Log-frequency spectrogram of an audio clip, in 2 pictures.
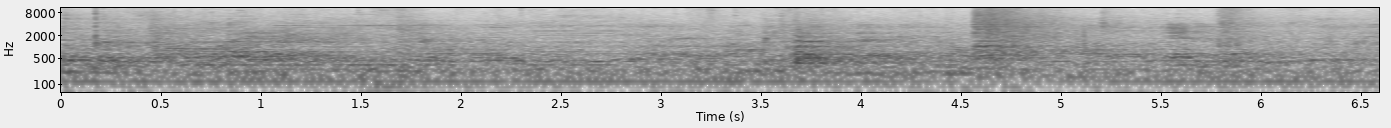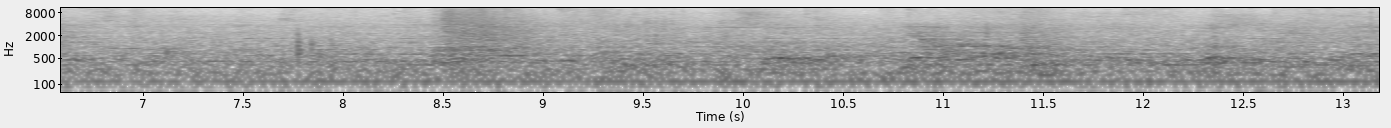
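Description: Indistinct voices in a large, echoing hall over a steady low hum, with a couple of brief knocks a few seconds in.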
